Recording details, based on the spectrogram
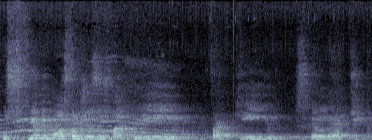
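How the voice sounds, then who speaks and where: A man pastor preaching a sermon, telling folksy humorous stories and swinging between loud emphasis and quiet asides. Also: high-pitched, expressive, takes it slowly, noisy background. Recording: echoey hall with faint music.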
